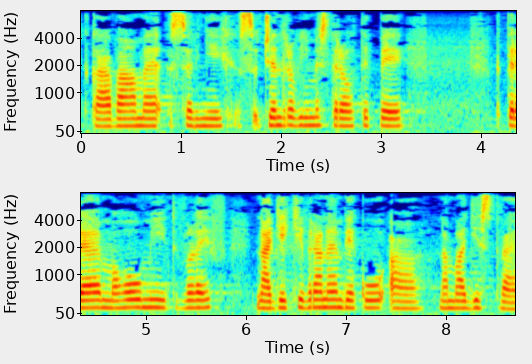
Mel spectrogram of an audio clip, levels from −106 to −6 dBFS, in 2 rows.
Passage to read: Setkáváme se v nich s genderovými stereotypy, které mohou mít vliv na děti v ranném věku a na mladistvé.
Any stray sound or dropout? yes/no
no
